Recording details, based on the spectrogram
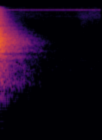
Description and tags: I stomped my feet in a concrete stairwell.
